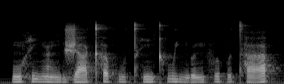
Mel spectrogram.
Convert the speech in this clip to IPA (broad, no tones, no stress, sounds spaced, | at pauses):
ũ h ĩ ŋ ã ŋ ɨ ʒ a kʰ ɐ p u tʰ ĩ kʰ u j ŋ ɵ n f ɵ p ɵ tʰ a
